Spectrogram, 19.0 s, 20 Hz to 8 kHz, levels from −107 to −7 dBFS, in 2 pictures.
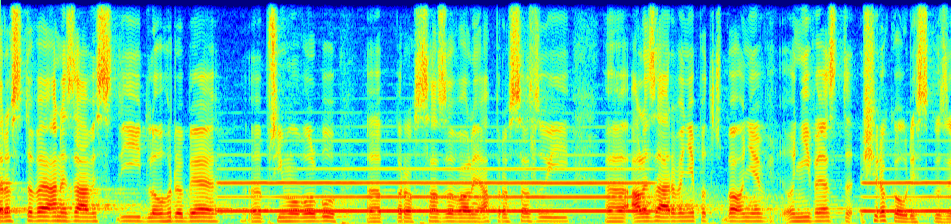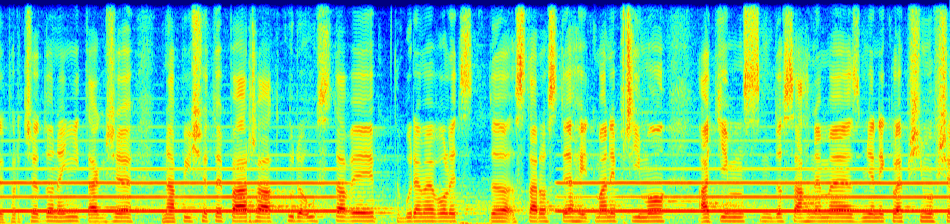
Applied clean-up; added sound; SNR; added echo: none; Wind instrument, woodwind instrument; 1 dB; none.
